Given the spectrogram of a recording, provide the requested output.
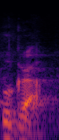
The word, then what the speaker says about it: Ougrah: His name is Ougrah. I got that pronunciation correct?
